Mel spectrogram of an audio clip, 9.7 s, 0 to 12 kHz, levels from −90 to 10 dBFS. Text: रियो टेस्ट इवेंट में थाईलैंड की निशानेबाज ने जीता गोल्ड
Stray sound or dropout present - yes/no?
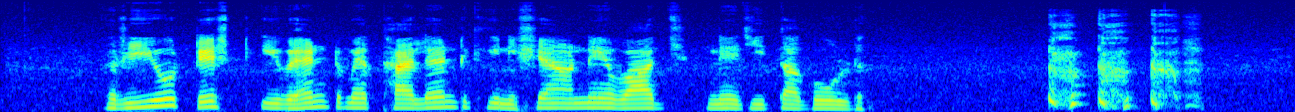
yes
